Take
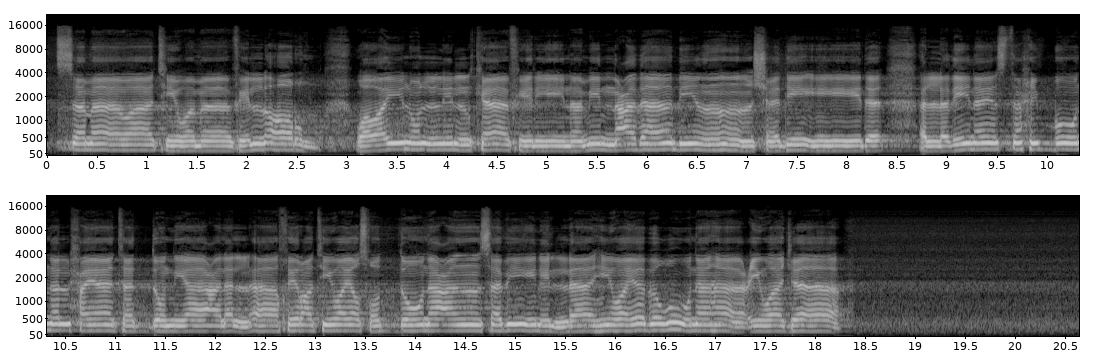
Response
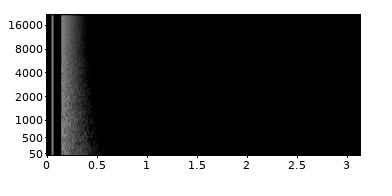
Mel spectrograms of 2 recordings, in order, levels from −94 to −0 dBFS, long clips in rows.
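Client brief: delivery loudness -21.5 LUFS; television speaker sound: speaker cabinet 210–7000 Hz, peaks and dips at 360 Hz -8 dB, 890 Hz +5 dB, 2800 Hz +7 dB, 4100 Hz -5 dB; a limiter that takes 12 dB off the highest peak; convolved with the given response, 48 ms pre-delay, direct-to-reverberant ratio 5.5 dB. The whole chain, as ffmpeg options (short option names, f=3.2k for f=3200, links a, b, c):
-filter_complex "[0:a]alimiter=level_in=4dB:limit=-24dB:level=0:latency=1,volume=-4dB,asplit=2[a][b];[1:a]atrim=start_sample=2205,adelay=48[c];[b][c]afir=irnorm=-1:irlink=0,volume=-13dB[d];[a][d]amix=inputs=2:normalize=0,highpass=f=210:w=0.5412,highpass=f=210:w=1.3066,equalizer=f=360:t=q:w=4:g=-8,equalizer=f=890:t=q:w=4:g=5,equalizer=f=2.8k:t=q:w=4:g=7,equalizer=f=4.1k:t=q:w=4:g=-5,lowpass=f=7k:w=0.5412,lowpass=f=7k:w=1.3066,volume=15dB"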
